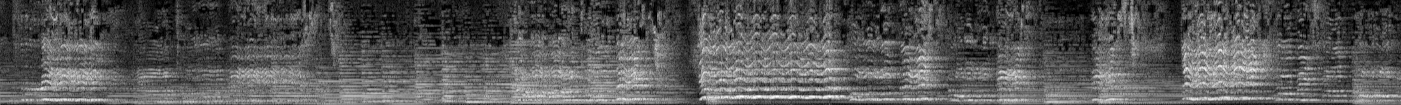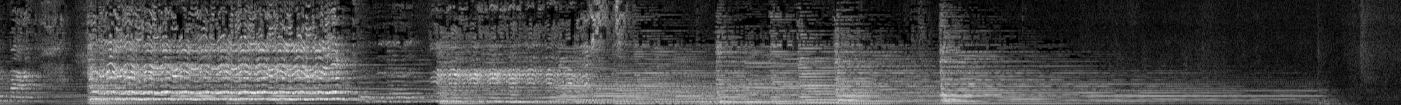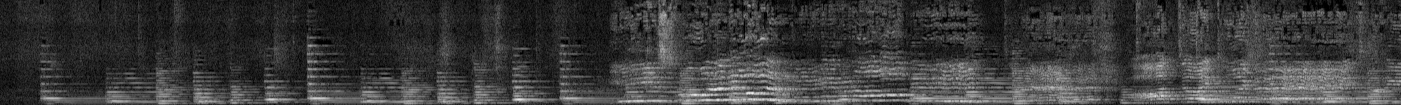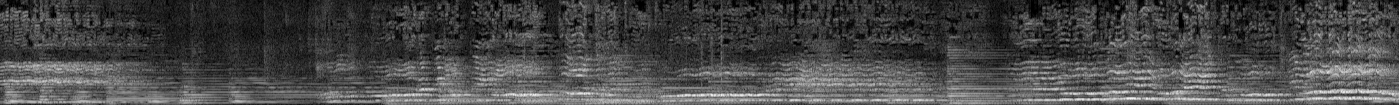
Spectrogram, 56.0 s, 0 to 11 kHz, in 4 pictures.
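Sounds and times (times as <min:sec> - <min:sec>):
soprano singing with vibrato: 0:00.0 - 0:21.0, 0:33.8 - 0:56.0
piano accompaniment: 0:00.0 - 0:56.0.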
